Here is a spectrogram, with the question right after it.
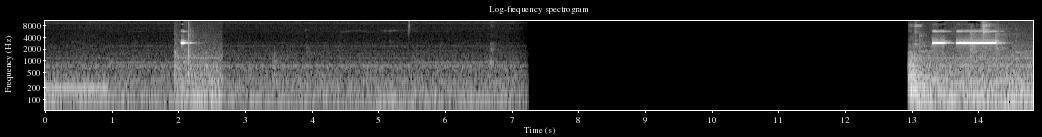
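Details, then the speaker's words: Quiet room, then a burst of high, repeated electronic beeps: Gemstar PCA morphine infusion pump alarm, sounding for problems such as nearly empty syringe, mains failure or cassette to check; silenced with the silence button; nursing training film. "qu'un problème survient la pompe déclenche une sonnerie conclusion seringue presque vide panne secteur cassette à vérifier appuyez sur le bouton silence pour arrêter la sonnerie et trouver la solution du problème"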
